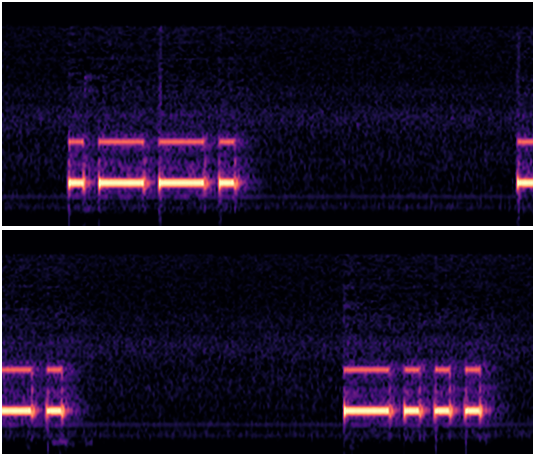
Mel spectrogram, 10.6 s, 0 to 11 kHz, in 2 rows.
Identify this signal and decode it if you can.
Morse code, heard as a keyed tone, about 8 wpm, 660 Hz. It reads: P N B
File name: jh8cbh / 2026cw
